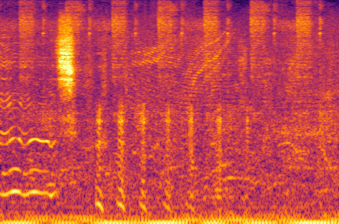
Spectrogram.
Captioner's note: laughs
